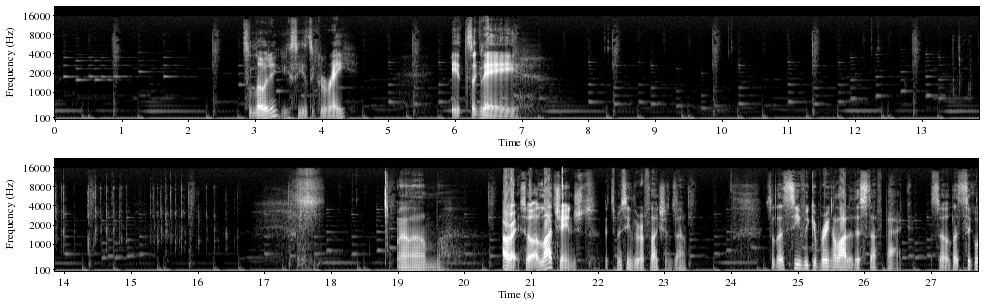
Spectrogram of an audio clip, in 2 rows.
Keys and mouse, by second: 21.2 click, 23.3 middle click, 25.3 middle click, 27.4 click.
